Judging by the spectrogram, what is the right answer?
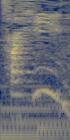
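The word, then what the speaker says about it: Tajín: Tajin.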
